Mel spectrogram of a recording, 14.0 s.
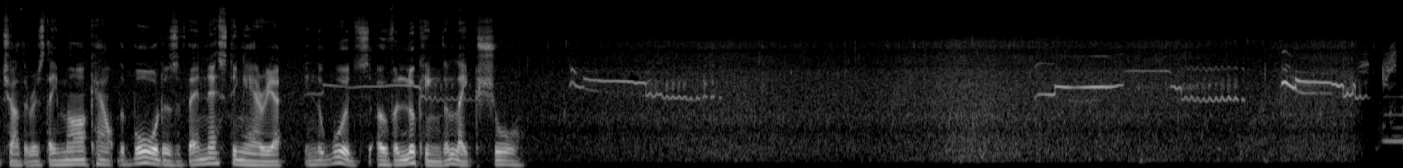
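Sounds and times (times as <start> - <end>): whistled bird calls: 3.1 - 5.0, 5.7 - 7.2, 10.3 - 14.0.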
